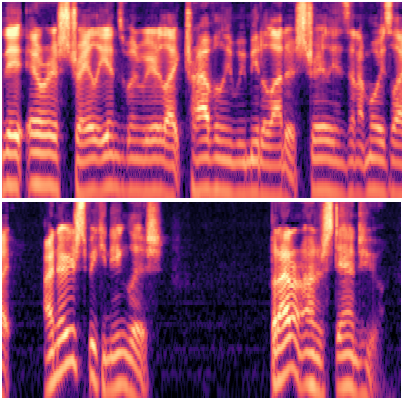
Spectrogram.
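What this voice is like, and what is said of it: Thick non-native English accent. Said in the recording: “my accent's thick ... do I have a thicker accent than that guy?”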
